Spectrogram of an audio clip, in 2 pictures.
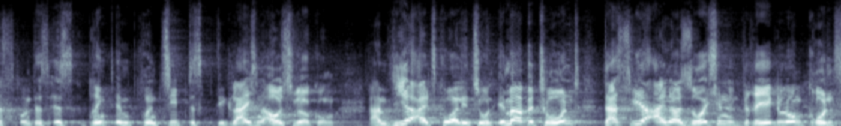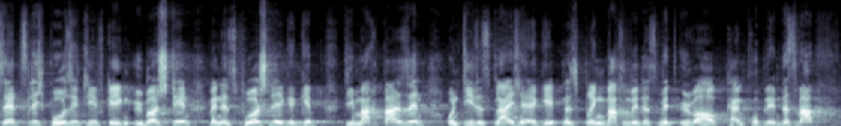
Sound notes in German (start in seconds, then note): none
